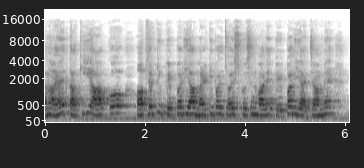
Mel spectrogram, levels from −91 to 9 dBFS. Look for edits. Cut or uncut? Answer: uncut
